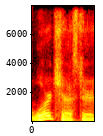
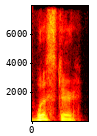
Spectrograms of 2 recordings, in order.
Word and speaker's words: Worcester: It's not Wararchchester, it's Worcester.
